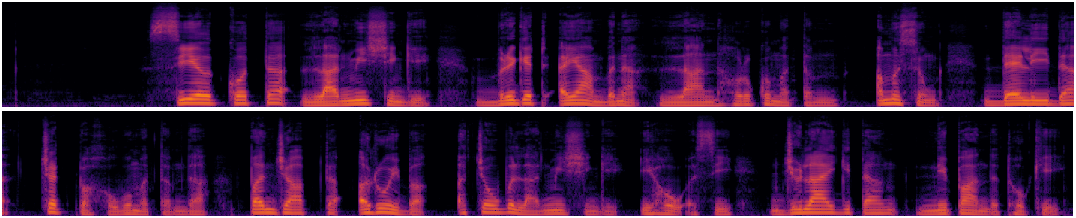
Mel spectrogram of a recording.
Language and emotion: Manipuri, neutral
